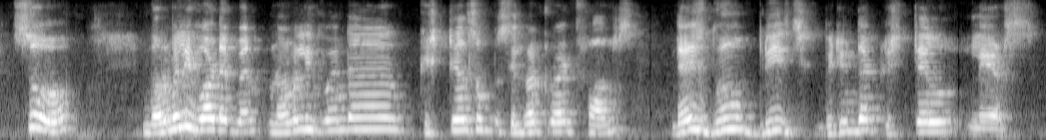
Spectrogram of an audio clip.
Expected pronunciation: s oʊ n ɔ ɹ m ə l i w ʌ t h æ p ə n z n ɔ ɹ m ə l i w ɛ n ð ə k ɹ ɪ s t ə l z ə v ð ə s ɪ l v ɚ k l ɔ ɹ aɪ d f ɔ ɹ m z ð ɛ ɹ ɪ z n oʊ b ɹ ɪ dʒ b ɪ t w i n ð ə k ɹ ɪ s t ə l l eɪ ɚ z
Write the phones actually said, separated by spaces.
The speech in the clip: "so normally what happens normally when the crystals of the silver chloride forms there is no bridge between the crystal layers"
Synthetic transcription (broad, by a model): s oʊ n ɔ ɹ m ə l i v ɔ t h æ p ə n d n ɔ ɹ m ə l i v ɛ n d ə k ɹ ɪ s t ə l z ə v s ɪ l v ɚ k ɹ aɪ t f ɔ ɹ m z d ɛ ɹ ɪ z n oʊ b ɹ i tʃ b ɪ t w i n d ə k ɹ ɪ s t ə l l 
